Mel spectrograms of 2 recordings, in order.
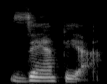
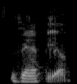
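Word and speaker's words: Xanthia: it is very phonetic it actually is said just like it is spelled it's zanthia zanthia okay so but it is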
